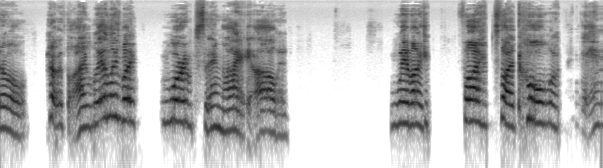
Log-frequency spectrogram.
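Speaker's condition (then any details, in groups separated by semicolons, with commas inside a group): Cerebral palsy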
